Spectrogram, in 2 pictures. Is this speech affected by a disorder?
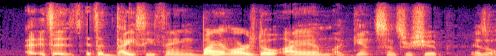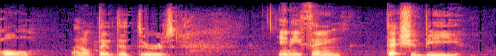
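No.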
